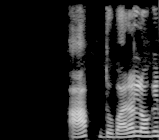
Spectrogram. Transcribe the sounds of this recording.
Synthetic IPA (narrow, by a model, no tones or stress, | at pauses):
a̰p̚d̪obaɾalɔɡe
